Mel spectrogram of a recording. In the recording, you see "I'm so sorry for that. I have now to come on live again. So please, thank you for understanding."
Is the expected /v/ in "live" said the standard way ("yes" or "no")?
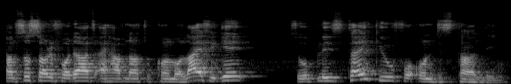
no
